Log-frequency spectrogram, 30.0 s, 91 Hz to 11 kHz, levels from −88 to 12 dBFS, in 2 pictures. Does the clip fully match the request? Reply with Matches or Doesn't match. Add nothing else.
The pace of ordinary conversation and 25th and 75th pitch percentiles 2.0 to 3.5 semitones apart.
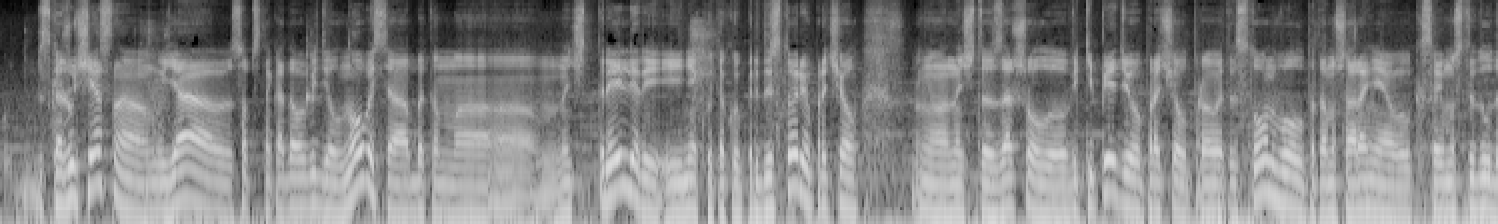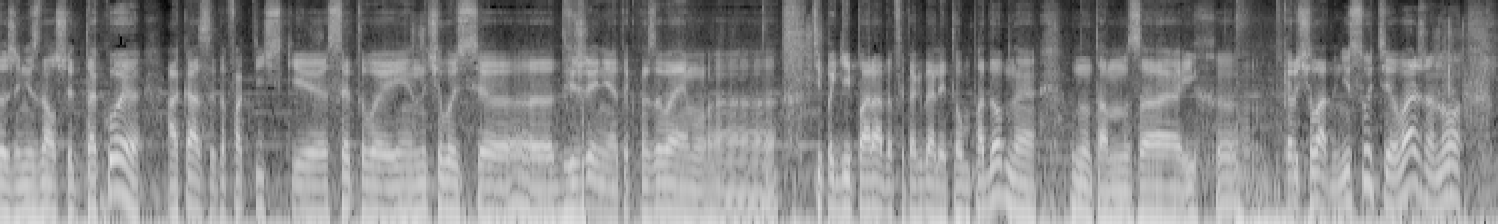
Matches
